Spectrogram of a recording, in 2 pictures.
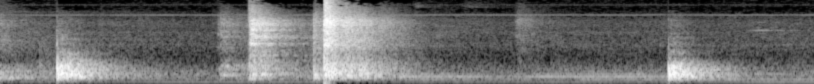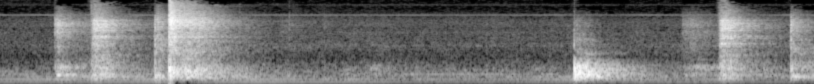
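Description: Cricket bat striking balls in a practice net: sharp cracks with a short ringing echo, coming in clusters about every five seconds, with softer dull thuds between them. The loudest cracks come about two and a half and seven and a half seconds in.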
